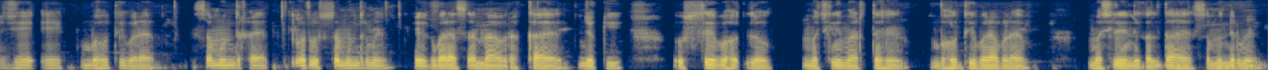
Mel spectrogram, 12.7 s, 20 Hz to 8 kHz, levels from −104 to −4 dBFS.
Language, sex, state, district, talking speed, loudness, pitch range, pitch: Hindi, male, Bihar, Araria, 150 wpm, -21 LUFS, 110-115 Hz, 110 Hz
